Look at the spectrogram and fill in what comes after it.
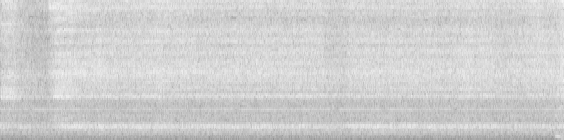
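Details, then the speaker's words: Dentist on an implantology training course pre-tapping bone during flapless, computer-guided (NobelGuide) implant placement: steady whirring hiss of the surgical drill running continuously, pushed firmly down. "Keep it firmly pushed down. That's it, because then it'll start to cut its way"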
